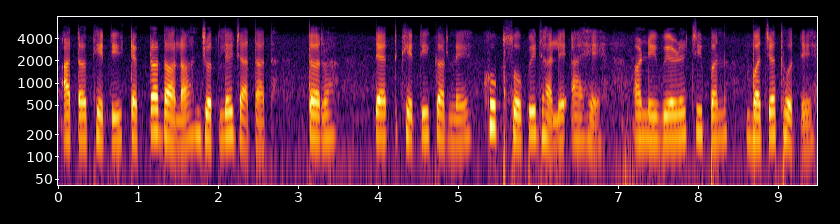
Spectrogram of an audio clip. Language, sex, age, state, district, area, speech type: Marathi, female, 30-45, Maharashtra, Nagpur, urban, spontaneous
